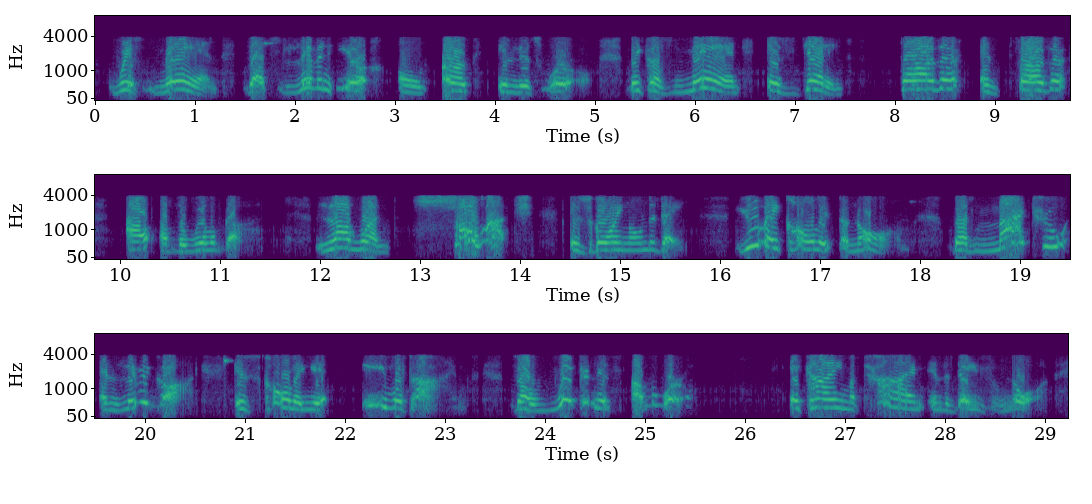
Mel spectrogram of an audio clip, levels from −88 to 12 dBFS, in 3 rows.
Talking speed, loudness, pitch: 125 wpm, -26 LUFS, 290 Hz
